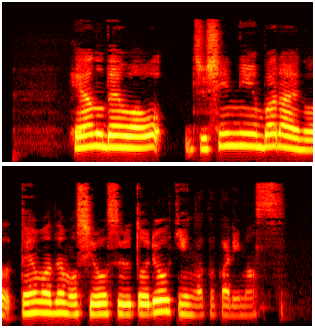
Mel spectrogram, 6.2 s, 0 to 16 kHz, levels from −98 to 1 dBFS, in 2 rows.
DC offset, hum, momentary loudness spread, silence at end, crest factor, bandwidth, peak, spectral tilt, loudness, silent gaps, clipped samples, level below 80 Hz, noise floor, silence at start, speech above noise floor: under 0.1%; none; 17 LU; 0.35 s; 14 dB; 11.5 kHz; -8 dBFS; -5 dB/octave; -21 LUFS; none; under 0.1%; -82 dBFS; -68 dBFS; 0.7 s; 47 dB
